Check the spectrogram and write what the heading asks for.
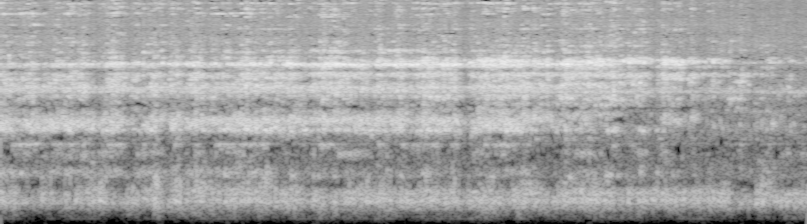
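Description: Electric grain mill grinding malted corn, running steadily with the dry kernels rattling through the grinding plates.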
